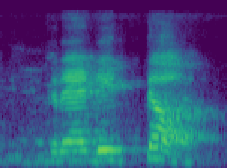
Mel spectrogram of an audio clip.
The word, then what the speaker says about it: creditor: लेकिन अगर मुझे किसी पार्टी को पैसा चुकाना है, तो वो मेरा क्रेडिटर, क्रेडिटर, वापस आर साइलेंट है, क्रेडिटर।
